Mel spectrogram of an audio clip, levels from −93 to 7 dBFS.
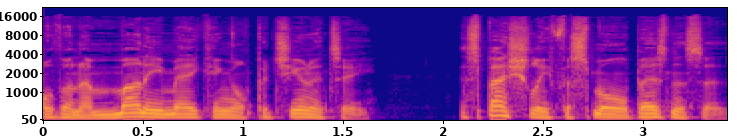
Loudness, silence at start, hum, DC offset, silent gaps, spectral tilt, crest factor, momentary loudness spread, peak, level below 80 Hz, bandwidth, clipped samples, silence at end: -18 LUFS; 0 s; none; 0.2%; none; -5 dB/octave; 16 dB; 8 LU; -2 dBFS; -50 dBFS; 17 kHz; under 0.1%; 0 s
